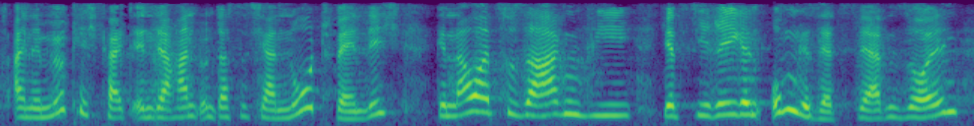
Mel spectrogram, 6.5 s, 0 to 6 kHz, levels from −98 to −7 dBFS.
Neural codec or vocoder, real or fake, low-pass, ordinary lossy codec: codec, 16 kHz, 16 kbps, FunCodec, trained on Chinese and English, 50 frames a second; fake; 5.4 kHz; AAC, 32 kbps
